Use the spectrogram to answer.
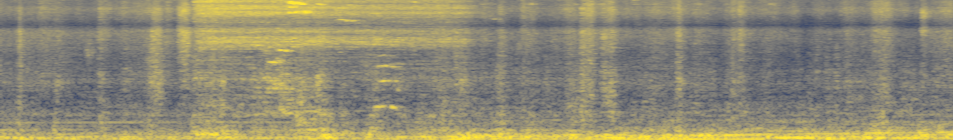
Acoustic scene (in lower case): bus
